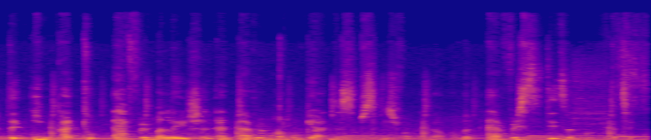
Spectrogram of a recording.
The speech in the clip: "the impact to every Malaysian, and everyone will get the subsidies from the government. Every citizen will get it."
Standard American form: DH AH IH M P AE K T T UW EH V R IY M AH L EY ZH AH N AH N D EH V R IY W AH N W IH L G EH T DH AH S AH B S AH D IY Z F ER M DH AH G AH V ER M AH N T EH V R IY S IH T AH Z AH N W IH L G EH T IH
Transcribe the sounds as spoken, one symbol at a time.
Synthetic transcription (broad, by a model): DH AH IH M P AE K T T UW EH V R IY M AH L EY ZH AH N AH N EH V R IY W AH N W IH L G EH T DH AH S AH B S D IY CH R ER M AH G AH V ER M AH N EH V R IY S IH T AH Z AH N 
